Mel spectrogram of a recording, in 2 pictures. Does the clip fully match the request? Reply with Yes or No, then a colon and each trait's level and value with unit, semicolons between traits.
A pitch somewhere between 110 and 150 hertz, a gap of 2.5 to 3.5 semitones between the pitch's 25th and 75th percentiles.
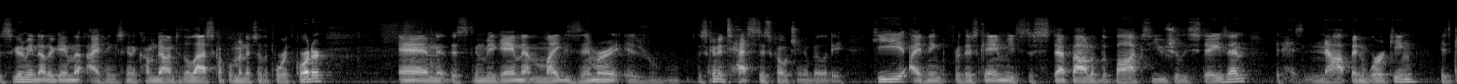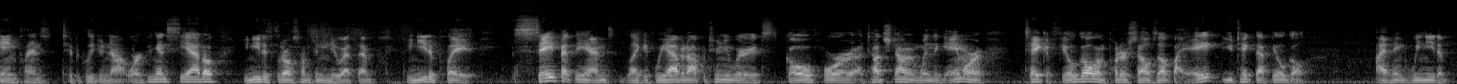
No: low, 100 Hz; average, 3.1 semitones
